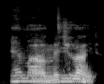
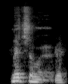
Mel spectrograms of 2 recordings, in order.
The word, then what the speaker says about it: Midtjylland: How do you pronounce the Midland, right? Isn't that how you pronounce it? Midtjylland. Midtjylland, yes.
